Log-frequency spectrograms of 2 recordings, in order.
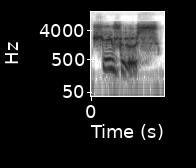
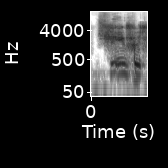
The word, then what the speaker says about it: Schoenfuss: Schoenfuss. Schoenfuss phonetically. It's spelled S-C-H-O-E-N-F-U-S-S.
